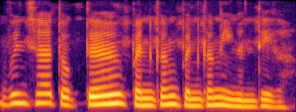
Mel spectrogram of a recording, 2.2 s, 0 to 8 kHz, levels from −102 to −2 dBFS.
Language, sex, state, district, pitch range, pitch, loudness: Wancho, female, Arunachal Pradesh, Longding, 180-225 Hz, 200 Hz, -14 LUFS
